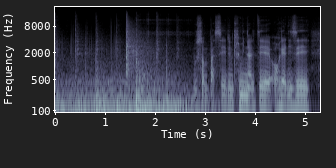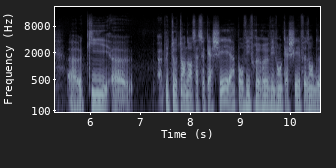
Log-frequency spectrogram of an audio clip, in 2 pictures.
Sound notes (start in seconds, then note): 3.1 French spoken audio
